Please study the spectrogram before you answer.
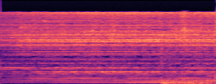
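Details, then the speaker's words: Tinnitus masking sound from a Neuromonics tinnitus treatment device: soft, slow, soothing music with steady held tones that covers ear ringing. "And what you're basically doing is masking the sound that you're hearing in your ear, that ringing sound with a with a more pleasurable, soothing sound, which I want you to hear."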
